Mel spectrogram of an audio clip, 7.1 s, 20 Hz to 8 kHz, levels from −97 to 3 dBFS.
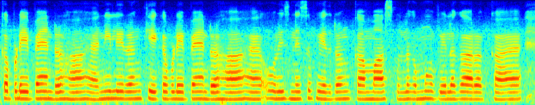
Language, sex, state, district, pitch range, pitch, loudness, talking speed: Hindi, female, Haryana, Rohtak, 195-205 Hz, 200 Hz, -16 LUFS, 185 wpm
